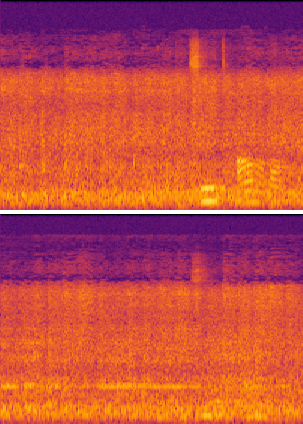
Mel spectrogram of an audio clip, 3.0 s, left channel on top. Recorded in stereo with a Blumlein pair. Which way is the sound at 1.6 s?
45° left.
